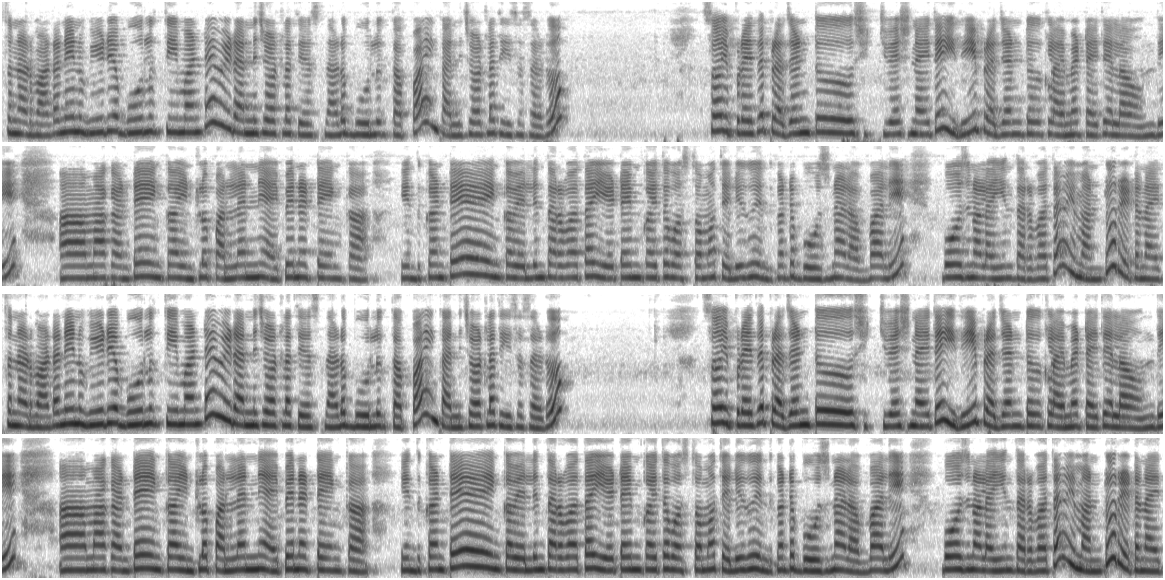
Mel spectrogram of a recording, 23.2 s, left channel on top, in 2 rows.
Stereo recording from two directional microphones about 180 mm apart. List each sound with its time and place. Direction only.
0.0 s a woman's voice: 20° right (ahead or behind)
7.1 s a woman's voice: 20° right (ahead or behind)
